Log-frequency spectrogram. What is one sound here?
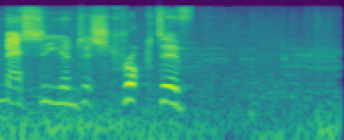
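A man speaks animatedly into a close microphone.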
